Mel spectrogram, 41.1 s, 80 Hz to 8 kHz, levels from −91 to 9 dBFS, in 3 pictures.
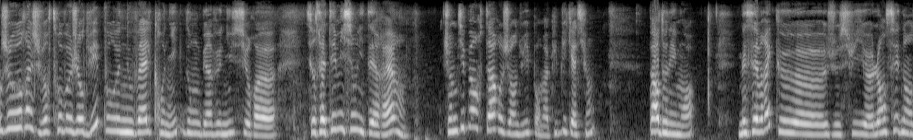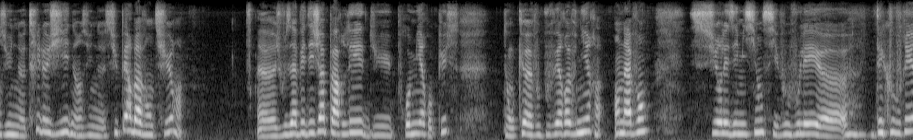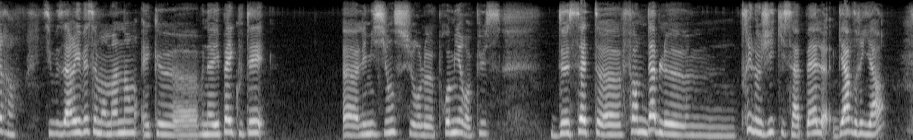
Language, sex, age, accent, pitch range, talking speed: French, female, 30-49, French, 210-260 Hz, 135 wpm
